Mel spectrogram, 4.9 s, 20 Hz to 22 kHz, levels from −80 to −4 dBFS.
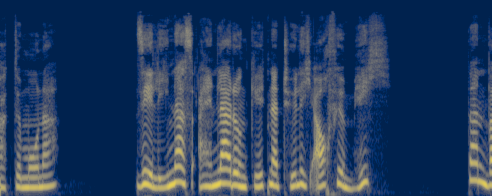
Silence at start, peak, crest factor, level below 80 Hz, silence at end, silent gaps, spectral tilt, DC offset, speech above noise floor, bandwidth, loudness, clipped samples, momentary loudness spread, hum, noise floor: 0 s; -6 dBFS; 16 dB; -62 dBFS; 0 s; none; -4.5 dB/octave; under 0.1%; 62 dB; 16.5 kHz; -21 LUFS; under 0.1%; 13 LU; none; -83 dBFS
